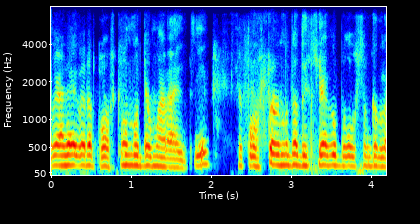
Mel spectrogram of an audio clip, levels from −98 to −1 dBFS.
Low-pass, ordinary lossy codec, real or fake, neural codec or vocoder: 7.2 kHz; Opus, 24 kbps; fake; codec, 24 kHz, 1.5 kbps, HILCodec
